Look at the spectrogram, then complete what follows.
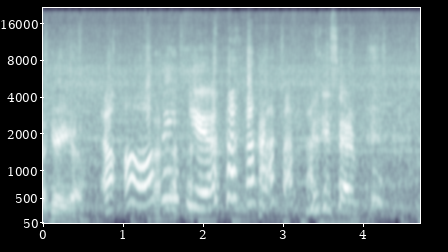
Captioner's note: laughs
